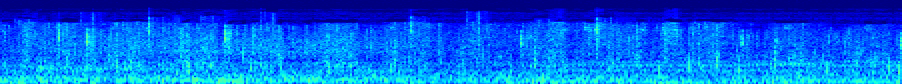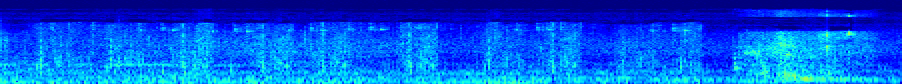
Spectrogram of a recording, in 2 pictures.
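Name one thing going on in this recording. Footsteps tread steadily on a hard stone floor.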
